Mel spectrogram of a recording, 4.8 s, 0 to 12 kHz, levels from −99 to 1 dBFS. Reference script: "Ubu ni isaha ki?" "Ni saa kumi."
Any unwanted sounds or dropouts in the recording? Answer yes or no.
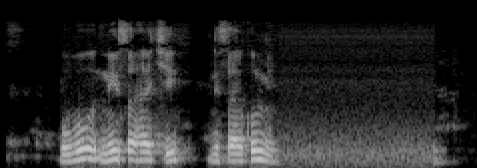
no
